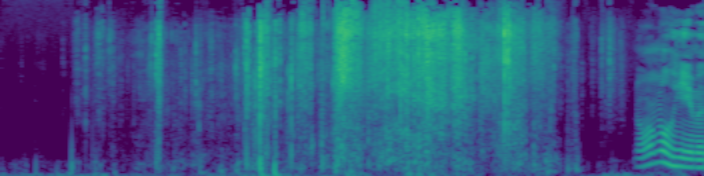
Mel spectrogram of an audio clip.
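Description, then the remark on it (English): Crackly paper tearing and crinkling, with a few sharp rips giving way to a sustained crumpling rustle for several seconds, before a voice briefly cuts in at the end. “Normal humans can rip paper.”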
